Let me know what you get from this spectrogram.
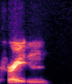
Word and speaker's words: Creighton: and uh, one thing um, about Creighton that I think our guys should do to get fired up is Creighton rhymes with Dayton.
